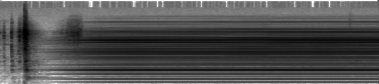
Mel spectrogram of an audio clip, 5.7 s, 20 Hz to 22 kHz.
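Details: Mains-powered 40 A magnetic starter/contactor: a few sharp clicks, then loud steady buzz; intermittently louder, blamed on dirty magnet core faces, to be cleaned and compared afterward.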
